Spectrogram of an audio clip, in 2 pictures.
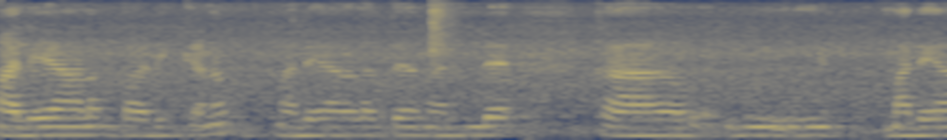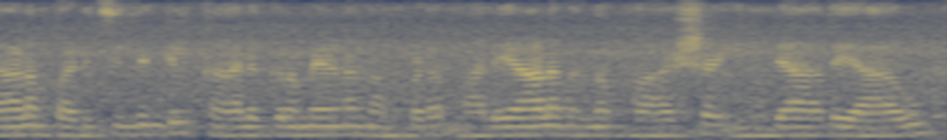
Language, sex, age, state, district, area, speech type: Malayalam, female, 45-60, Kerala, Kottayam, rural, spontaneous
